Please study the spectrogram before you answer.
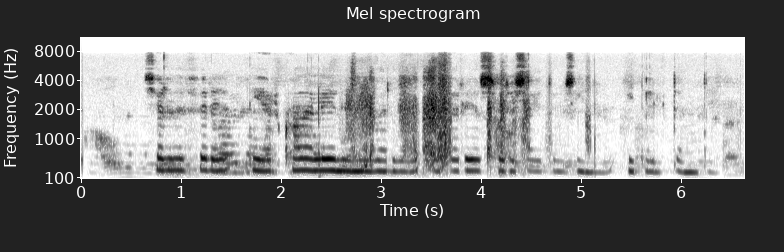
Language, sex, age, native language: Icelandic, female, 18-19, Icelandic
